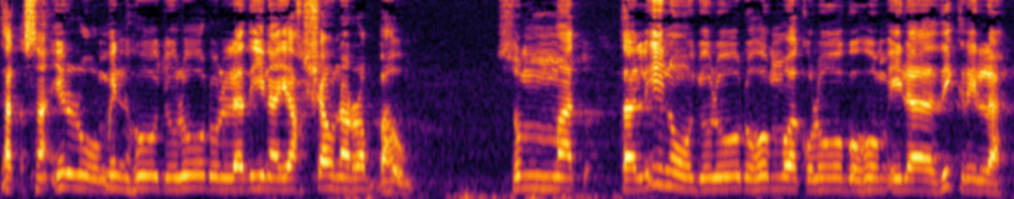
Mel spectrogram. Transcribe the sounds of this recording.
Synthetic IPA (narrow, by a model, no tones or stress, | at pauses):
t̪aksaʔɪrːumɪnɦʊd͡ʒʊluːd̪alːaðiːnajaxʃawnaɾˤɑbːahʊm | θʊmːat̪aliːnuːd͡ʒʊluːd̪ʊhʊmwakʊluːbʊhʊmʔɪlaːðɪkɾɪlːaːh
